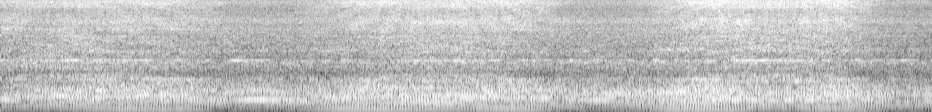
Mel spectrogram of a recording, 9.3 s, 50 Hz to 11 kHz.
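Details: 1970s Hoover Convertible upright vacuum (the last model shown), running: a steady, fairly high-pitched motor hum, higher than the earlier model's low hum, constant with no rattles or surging; healthy high-speed motor, normal running.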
